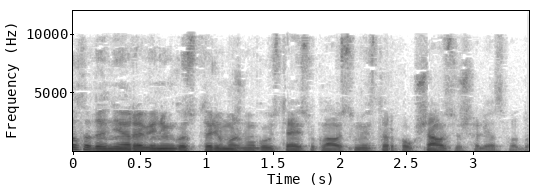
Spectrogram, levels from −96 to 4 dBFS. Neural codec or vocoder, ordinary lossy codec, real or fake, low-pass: none; AAC, 32 kbps; real; 9.9 kHz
